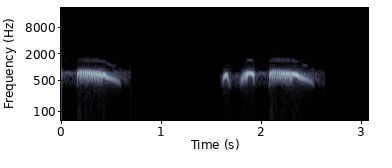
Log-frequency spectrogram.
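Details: Turtle dove, known locally as the Malay dove, cooing in a clean recording: a long, mellow, falling coo, a pause, then two short clipped notes leading into another drawn-out descending coo. No other sounds.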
